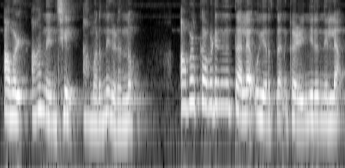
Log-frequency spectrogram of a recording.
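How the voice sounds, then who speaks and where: A woman narrating a family drama in an emotive, expressive storytelling manner. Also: medium pitch, normal speed.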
